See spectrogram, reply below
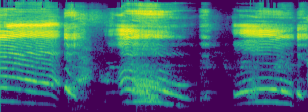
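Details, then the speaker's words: Young girl crying after her father scared her to stop hiccups, which a parent calls fake crying: loud, high-pitched wails in three bursts with short gasping breaths between. "you know you can say anything to me because I know you fake crying oh you're okay"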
